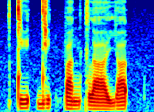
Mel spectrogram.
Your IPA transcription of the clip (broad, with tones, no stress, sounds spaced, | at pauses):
t i˦˥ t̚ d i˥˩ t̚ p a˧ n k l aː˨˩ j a˦˥ t̚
